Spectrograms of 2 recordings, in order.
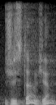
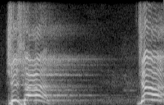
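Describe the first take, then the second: First: It is said softly and slowly. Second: It is said loudly and forcefully.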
